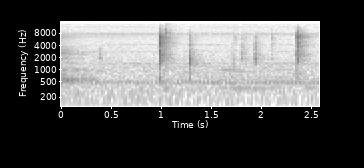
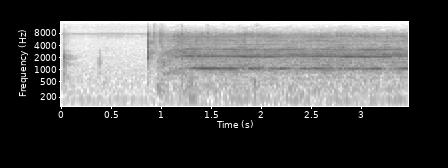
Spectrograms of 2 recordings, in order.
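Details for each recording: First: BEME e-Rod motorized drapery rod motor unit: sharp dry clicks, about four in three seconds, with no motor whir after them; a known-good power adapter was also tried; relay contacts have failed. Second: BEME e-Rod motorized drapery drive unit after replacing a failed relay, final test with case reassembled: a click at switch-on, then the small motor settles into a smooth, steady high whine with no stutter; healthy motor running.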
